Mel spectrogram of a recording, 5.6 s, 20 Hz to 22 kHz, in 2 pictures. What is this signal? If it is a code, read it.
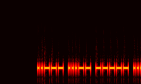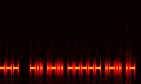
Morse code, heard as a keyed tone, about 36 wpm, 700 Hz. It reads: 2302 DL0LA
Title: Worked All Europe DX Contest - QTC Exchange - 35wpm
